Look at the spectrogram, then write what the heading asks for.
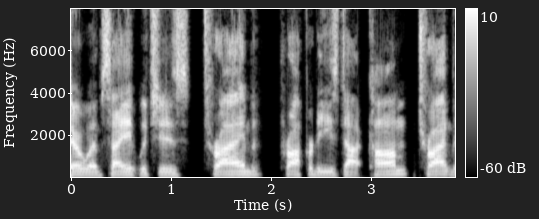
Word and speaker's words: Trybe: Tribe is spelled incorrectly. T R Y.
